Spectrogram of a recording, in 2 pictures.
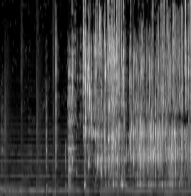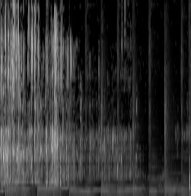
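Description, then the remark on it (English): Freshly opened beer pours into a glass, a rushing, fizzy splash that swells for a few seconds and then settles into soft bubbling, with steady tonal background music underneath. “All right, go ahead and pour it. I'm gonna put my mic right here.”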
